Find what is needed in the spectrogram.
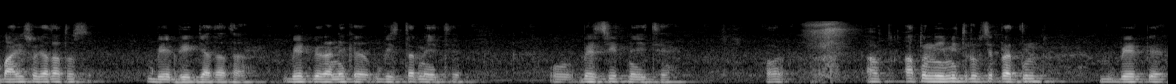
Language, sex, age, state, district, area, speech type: Hindi, male, 30-45, Uttar Pradesh, Ghazipur, urban, spontaneous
